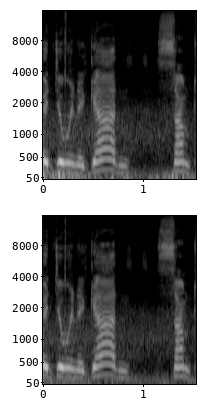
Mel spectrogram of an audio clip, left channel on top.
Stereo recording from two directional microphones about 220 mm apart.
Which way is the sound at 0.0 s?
Centre (ahead or behind).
